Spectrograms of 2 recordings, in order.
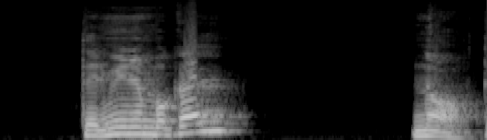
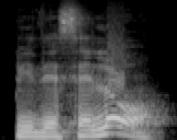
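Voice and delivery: "pídeselo" stressed as pi-de-se-LO; stress on last syllable; 3 semitones lower than usual. Shown as a demonstration. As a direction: punch the final LO of "pídeselo". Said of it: "¿Cuál es?". («pídeselo» con acento en la última: pi-de-se-LÓ)

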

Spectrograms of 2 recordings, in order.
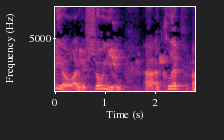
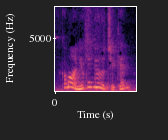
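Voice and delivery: ordinary talk, nothing marked

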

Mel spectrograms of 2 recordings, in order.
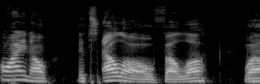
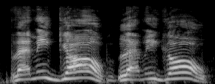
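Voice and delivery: higher, louder, slow begging yell; pleading shout; 6 semitones higher, 5 dB louder, slower than usual. Acted. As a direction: beg loudly to be freed. Struggling to escape friend.

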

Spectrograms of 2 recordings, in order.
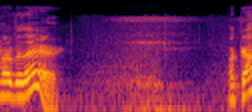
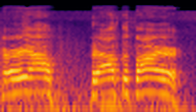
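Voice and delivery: urgent call; 5 semitones higher than usual. Pretend. Urging haste in the game.

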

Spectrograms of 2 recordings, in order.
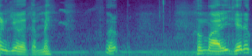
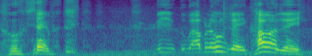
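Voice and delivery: tearful plea, voice breaking; weeping while he pleads; real tears through the words; crying; 5 semitones higher, 5 dB louder than usual. Real, not acted. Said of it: "પહેલાં તો તમે રડો નહીં".

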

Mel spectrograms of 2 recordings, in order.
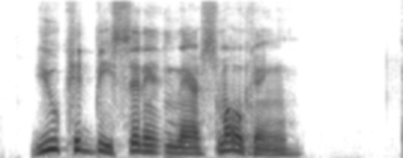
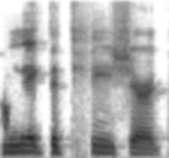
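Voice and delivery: sarcastic agreement; 4 semitones higher, 7 dB louder than usual. Retold or imitated. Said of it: "So I was like".

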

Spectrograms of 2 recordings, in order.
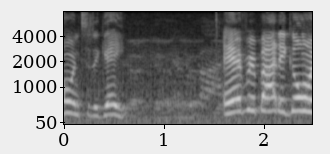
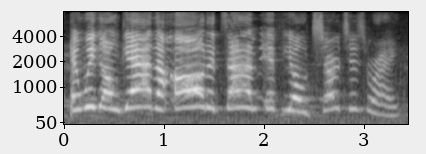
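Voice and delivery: preaching at full force; 3 semitones higher, 7 dB louder than usual. Acted. Pastor rallying the saints to gather, full-force preaching. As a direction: lift the congregation up.

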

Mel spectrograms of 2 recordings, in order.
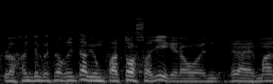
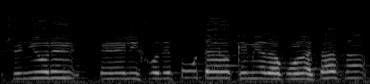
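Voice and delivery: high, slow serene forgiveness; saintly guru; 8 semitones higher, 4 dB louder, slower than usual. Retold or imitated. Bleeding guru forgives the attacker, high serene calm. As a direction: forgive like a gentle holy man. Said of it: "Ahora soy muy correcto".

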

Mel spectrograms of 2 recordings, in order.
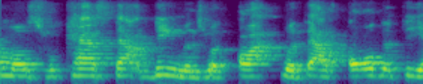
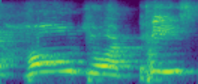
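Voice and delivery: higher, very slow, calm command; spoken with authority; 8 semitones higher, much slower than usual. Shown as a demonstration. Preacher shows Jesus commanding the demon, calm and slow with authority. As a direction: speak it with authority, never yell. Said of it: "He spoke it with authority".

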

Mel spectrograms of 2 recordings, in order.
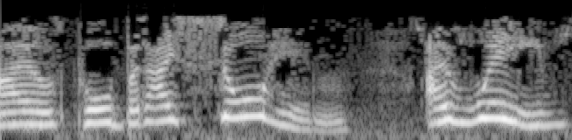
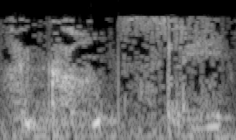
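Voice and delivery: hushed, slow whisper in the dark; 3 semitones lower, 11 dB quieter, slower than usual. Acted. Wife whispering to her husband in bed at night, hushed whisper. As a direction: breathe it so as not to wake him.

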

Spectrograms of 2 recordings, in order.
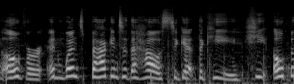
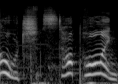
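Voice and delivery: higher-pitched yelp of protest; hurt, raised-pitch complaint; pained protest; 8 semitones higher, 4 dB louder than usual. Acted. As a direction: object while being pulled by the arm. Being dragged by the arm.

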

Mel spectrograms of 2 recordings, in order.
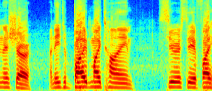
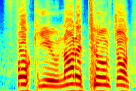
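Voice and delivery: ordinary talk, nothing marked

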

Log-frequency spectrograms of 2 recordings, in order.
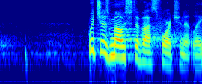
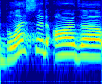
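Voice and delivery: slow prompt; much slower than usual. Shown as a demonstration. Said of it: "what does your Bible say".

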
